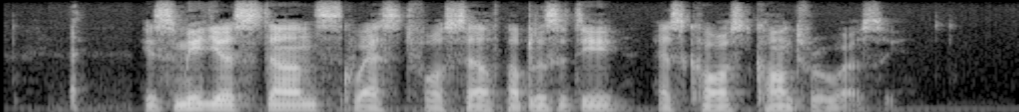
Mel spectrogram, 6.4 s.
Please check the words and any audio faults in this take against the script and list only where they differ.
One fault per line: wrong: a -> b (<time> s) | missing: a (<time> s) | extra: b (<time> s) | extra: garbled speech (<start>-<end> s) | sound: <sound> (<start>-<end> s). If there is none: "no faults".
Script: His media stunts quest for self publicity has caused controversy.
sound: laugh (0.4-0.6 s)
